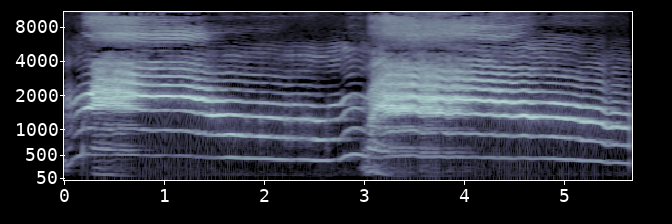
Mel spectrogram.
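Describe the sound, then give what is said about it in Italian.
A cat yowls loudly in two long, drawn-out wailing cries, the second rising sharply before sliding down, with no talking, as it leaps at a man's face, spitting and scratching. “e gli saltò in faccia, sputando e graffiando.”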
